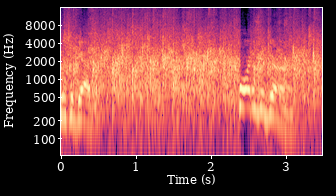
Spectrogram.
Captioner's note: audience applauding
